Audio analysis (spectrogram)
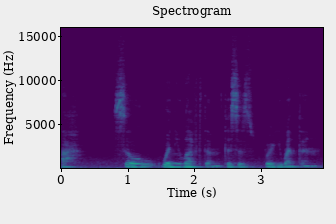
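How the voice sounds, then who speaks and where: A woman's voice: mid-range voice, big pitch swings, unhurried, dark tone, a little hiss or hum. A woman playing a blunt, flippant grim reaper in an ASMR roleplay, with an offhand, dry manner. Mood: curious, tactless. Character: blunt, flippant female grim reaper, unsentimental but curious.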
